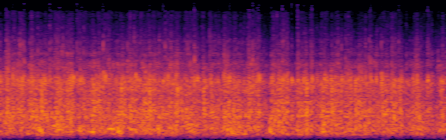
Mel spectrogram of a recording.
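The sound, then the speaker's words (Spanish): An audience at a speaking event gives a loud burst of applause. Many hands clap in a dense, steady roar that holds an even level throughout. “con estos aplausos ya no nos dejaron ninguno, no nos dejó ni uno para los demás”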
